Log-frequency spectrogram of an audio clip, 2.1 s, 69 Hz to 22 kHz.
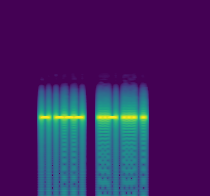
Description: Morse code, heard as a keyed tone, about 52 wpm, 700 Hz. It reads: TO USE
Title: Sets of 2 Words 50wpm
